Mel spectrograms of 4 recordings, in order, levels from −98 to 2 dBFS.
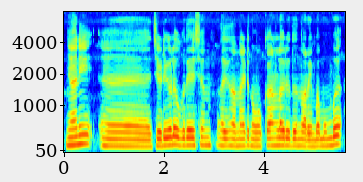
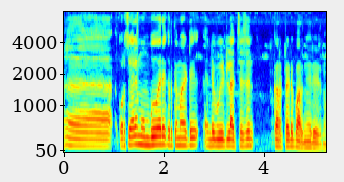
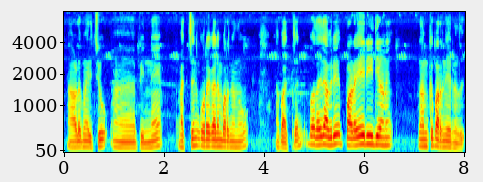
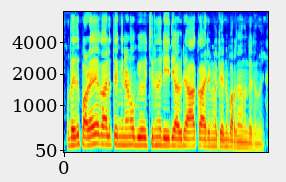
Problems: none marked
